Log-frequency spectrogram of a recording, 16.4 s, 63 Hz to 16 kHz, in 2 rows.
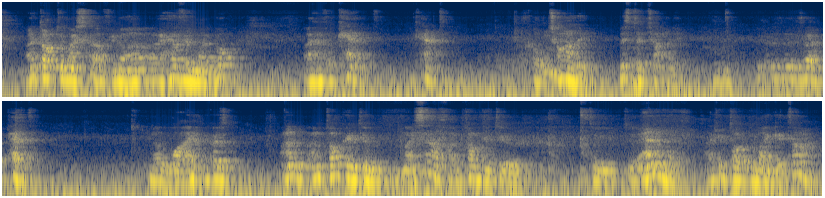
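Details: Aphasia in an adult stroke survivor, following a stroke about 11 years earlier; aphasia.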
